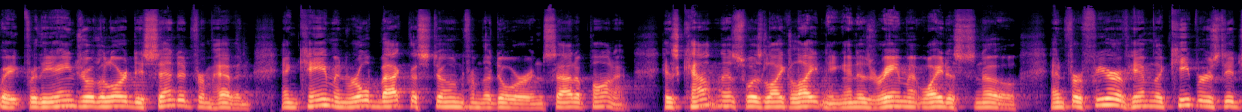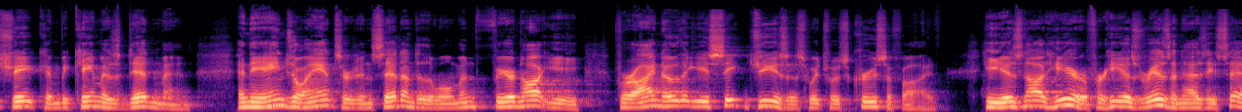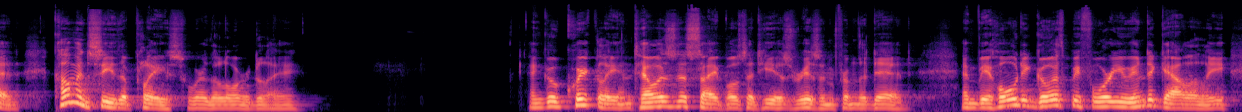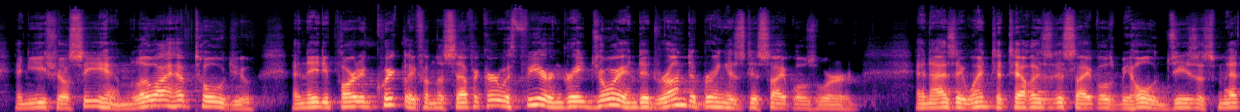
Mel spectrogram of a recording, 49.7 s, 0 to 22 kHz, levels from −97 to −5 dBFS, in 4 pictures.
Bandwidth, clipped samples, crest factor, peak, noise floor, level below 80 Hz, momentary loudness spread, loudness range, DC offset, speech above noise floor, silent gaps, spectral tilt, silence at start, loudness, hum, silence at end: 15 kHz; under 0.1%; 20 dB; -2 dBFS; under -90 dBFS; -60 dBFS; 11 LU; 5 LU; under 0.1%; over 69 dB; none; -7 dB/octave; 0 s; -22 LUFS; none; 0 s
